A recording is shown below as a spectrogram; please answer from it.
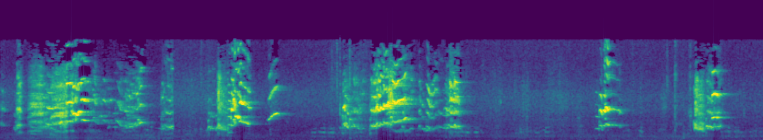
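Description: Red-collared lorikeet giving harsh, high screeching squawks in bursts of about a second, separated by short pauses, with a faint rustling background.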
